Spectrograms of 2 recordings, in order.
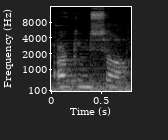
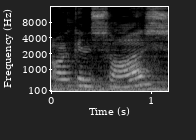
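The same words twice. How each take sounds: First: The word ends with a 'saw' sound. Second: The word does not end with a 'saw' sound. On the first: The speaker calls it right. "actually pronounced Arkansas with a saw in the end" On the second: The speaker calls it wrong. "Some people say Arkansas"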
